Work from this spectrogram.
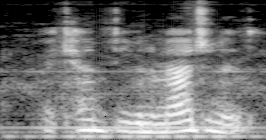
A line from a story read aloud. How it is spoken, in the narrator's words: muttered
